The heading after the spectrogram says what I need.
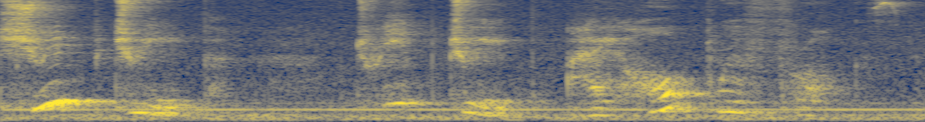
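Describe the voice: A woman's fairly high voice with very wide pitch swings, very slow pace and audible room echo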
